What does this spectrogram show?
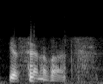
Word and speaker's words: Jasenovac: What is the proper pronunciation? Jasenovac.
